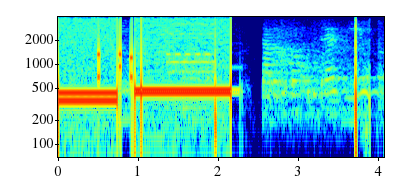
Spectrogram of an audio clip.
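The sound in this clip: Telephone line tones during a call transfer: a steady tone, a brief click-broken gap, then a second long steady tone, followed by faint line noise and one sharp click.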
